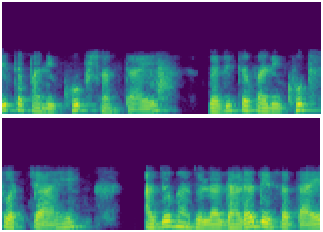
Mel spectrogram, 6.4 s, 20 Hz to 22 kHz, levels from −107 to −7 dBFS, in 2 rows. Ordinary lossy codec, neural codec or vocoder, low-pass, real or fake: none; none; 3.6 kHz; real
